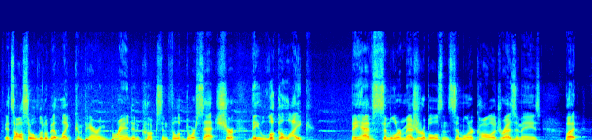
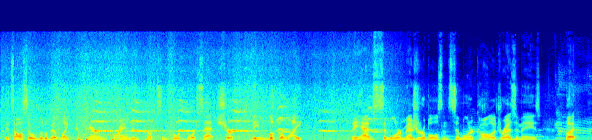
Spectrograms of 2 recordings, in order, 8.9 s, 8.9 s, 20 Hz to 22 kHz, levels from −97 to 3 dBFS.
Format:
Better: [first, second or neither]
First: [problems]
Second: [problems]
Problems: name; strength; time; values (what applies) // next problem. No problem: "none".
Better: first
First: animal sounds; faint; throughout; 30 dB below the speech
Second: animal sounds; loud; throughout; 5 dB below the speech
